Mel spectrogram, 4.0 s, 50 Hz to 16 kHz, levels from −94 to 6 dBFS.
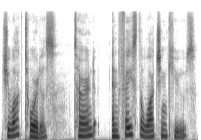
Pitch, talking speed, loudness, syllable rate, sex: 155 Hz, 150 wpm, -19 LUFS, 4.9 syllables/s, male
